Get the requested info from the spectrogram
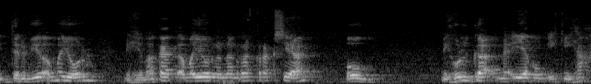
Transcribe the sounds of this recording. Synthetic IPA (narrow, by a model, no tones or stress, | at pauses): ɪnt̪ɛɾvjoaŋmajoɾmɪɦɪmakakamajoɾŋanaŋɾakɾaksia | ʔʊɡ̚ | mɪɦʊlɡaʔŋaʔijakʊŋɪkiɦa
